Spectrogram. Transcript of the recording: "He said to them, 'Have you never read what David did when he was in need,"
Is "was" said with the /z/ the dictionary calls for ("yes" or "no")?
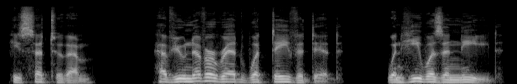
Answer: yes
